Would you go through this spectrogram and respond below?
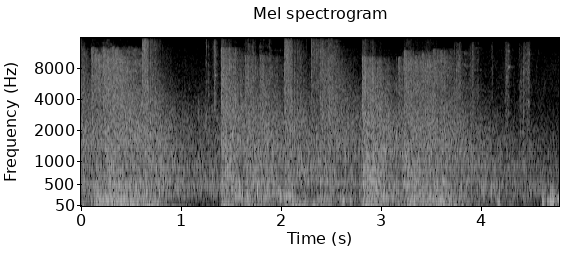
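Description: Gunfire in the Combat Mission: Battle for Normandy game during a fight in bocage country, sustained loud, dense bursts that overlap into a constant roar, with a few sharper onsets as new volleys begin.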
